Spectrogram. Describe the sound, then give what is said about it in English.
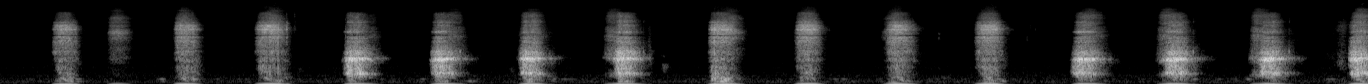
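Many loud, sharp breaths from a guided exercise of breathing in through the nose and out through the mouth, evenly spaced about once a second, with no talk between them. “Inhale in through the nose and then exhale out through the mouth. And we'll go for four.”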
